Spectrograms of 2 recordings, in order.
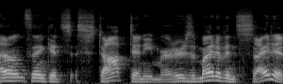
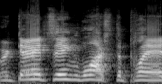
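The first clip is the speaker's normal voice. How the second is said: louder, higher psychopathic voice. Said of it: "Just a psychopath dad".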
